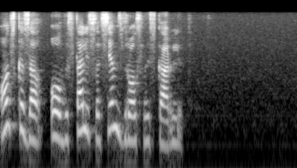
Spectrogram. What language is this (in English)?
Russian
